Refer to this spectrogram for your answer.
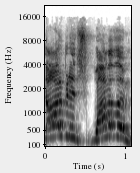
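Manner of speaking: put-on very high-pitched, excited child voice.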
